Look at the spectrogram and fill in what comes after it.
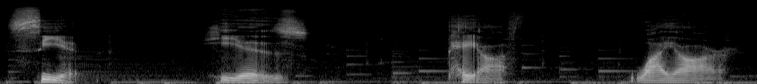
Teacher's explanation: When you leave that position of E, I, A, I, or OI, it's close enough to the Y sound that when we leave that position to go to the next vowel sound, we're going to hear a tiny, tiny, tiny little bit of a Y sound between the first word and the second word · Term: small Y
